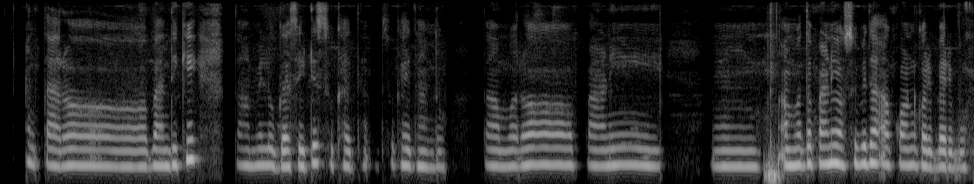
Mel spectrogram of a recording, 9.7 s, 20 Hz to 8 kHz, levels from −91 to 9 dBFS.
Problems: background sounds at intervals, background conversations at intervals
